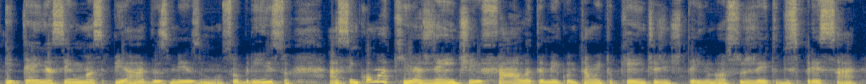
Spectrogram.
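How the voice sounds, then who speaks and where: A Brazilian woman in her fifties with a Brazilian Portuguese accent, talking slowly and hesitantly in a casual vlog, with many restarts. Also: sits low, mellow, rough recording. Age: 50s. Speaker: vlogger.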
